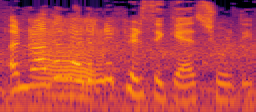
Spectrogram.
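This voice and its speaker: A woman narrating a scripted animated moral story as storyteller, in an expressive, dramatized way. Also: fairly low pitch, fairly quick, creaky, very noisy.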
